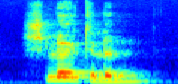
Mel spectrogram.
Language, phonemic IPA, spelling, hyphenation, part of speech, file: Dutch, /ˈsløː.tə.lə(n)/, sleutelen, sleu‧te‧len, verb, Nl-sleutelen.ogg
- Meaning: to tinker, to fix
